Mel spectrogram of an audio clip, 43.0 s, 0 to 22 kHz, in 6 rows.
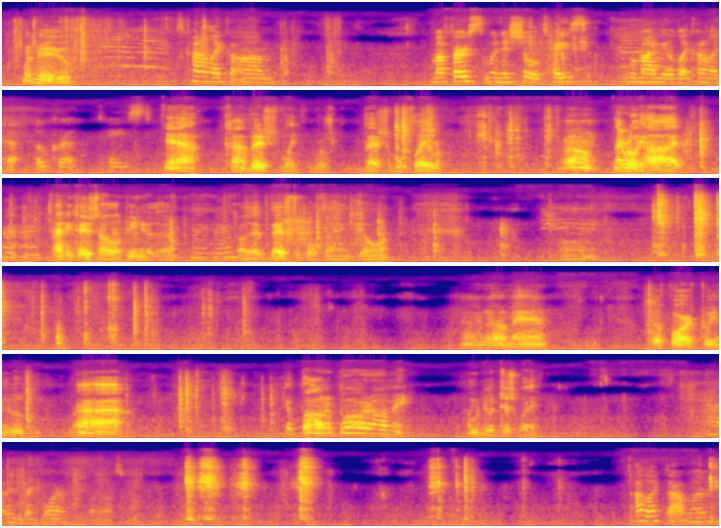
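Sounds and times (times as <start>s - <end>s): fork scraping paper plate: 35.3s - 39.1s.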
